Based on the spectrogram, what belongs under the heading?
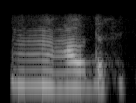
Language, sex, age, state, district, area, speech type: Kannada, female, 45-60, Karnataka, Mandya, rural, conversation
